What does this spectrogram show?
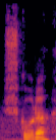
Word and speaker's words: Škoda: That's how I've always heard it pronounced, Škoda, and it gives you plus 10% factory output.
